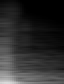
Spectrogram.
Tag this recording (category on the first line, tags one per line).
Sound effects > Objects / House appliances
hollow
fill
drop
bucket
household
tip
foley
garden
pour
kitchen
debris
spill
slam
tool
handle
object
